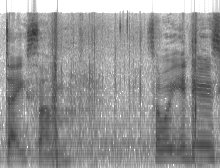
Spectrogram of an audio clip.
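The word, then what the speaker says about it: Dycem: And then I have Dice-Em. It's spelled D-Y-C-E-M.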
